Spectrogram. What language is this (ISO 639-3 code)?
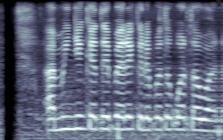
sun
